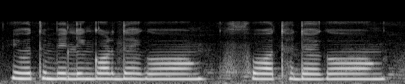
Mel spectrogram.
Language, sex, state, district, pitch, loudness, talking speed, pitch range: Chakma, female, Tripura, Unakoti, 250 Hz, -13 LUFS, 90 wpm, 245-255 Hz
